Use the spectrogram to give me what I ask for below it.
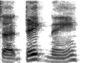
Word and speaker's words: Digny: Well, my future plans are to educate this entire panel how to pronounce my name. It's Digny.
